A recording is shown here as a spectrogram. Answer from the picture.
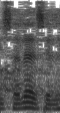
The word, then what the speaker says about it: سلاسل: فهتلاقي في المصاحف اللي في أيدينا سلاسل لام ألف، والألف عليها سكون، لدائرة مقفولة معناها إنها لا تنطق،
